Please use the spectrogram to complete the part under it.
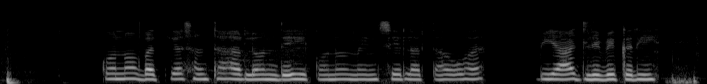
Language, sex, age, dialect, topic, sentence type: Chhattisgarhi, male, 56-60, Northern/Bhandar, banking, statement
